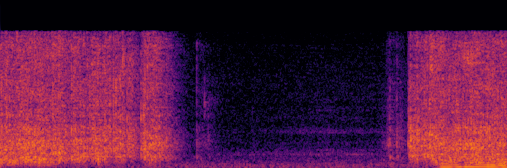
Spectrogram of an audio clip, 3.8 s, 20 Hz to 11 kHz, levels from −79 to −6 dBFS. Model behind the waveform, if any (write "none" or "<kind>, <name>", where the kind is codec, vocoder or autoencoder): none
